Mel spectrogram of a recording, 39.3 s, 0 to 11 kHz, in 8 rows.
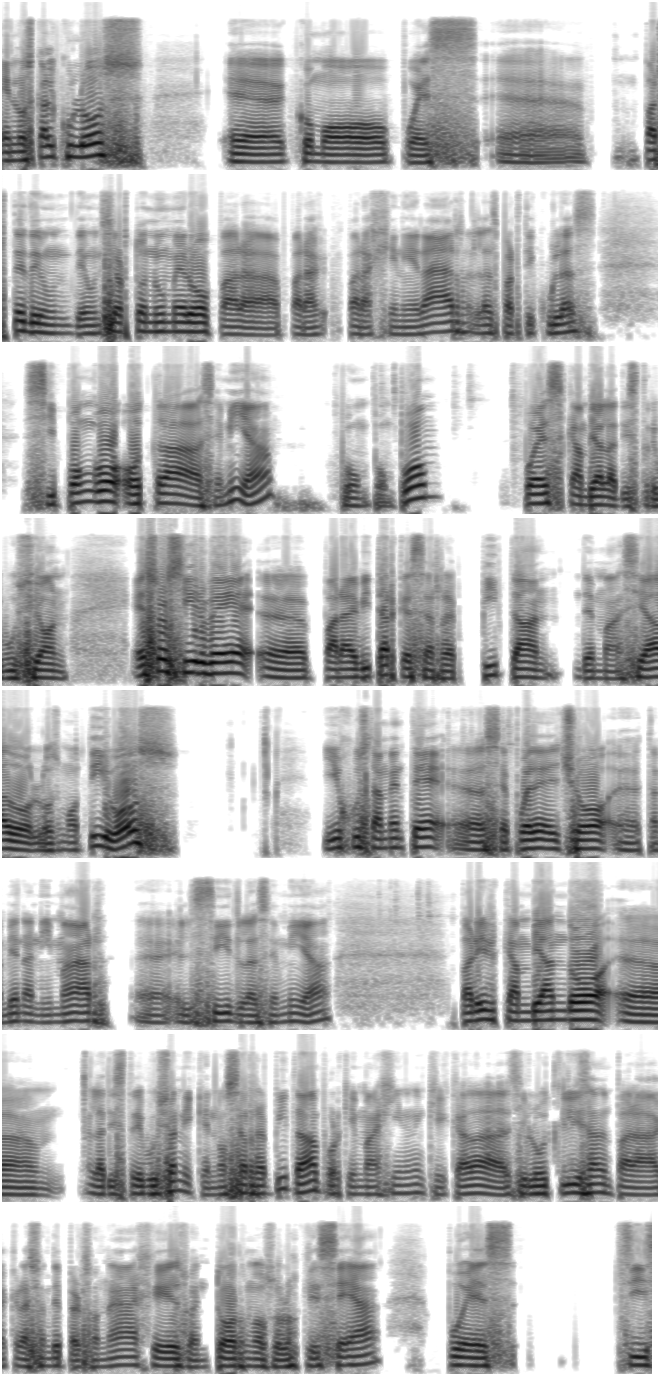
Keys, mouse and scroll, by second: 4.1-5.5 drag, 4.9 KP_0, 6.7-9.6 drag, 27.3 ctrl+s, 30.6-32.3 middle drag, 31.5 KP_0, 34.0-37.5 middle drag, 38.7 click.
